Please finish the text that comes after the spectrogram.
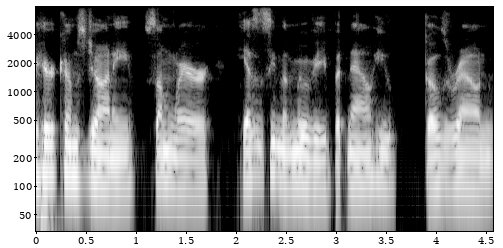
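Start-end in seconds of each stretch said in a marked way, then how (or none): none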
